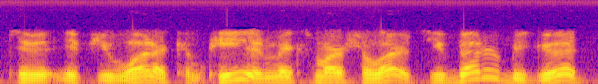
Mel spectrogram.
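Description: A man's voice: a little high, sing-song, fast talker, darkish tone, breathy edge, no echo, rough recording. A middle-aged man from Canada, speaking as an interview guest in a thoughtful, searching way with many restarts and repeated words. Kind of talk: conversational interview.

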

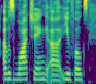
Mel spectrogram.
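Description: A woman's voice: mid-range voice, little pitch movement, unhurried, a bit bright, clean tone, no room sound. A woman co-hosting a morning radio show, enthusiastic and friendly.

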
